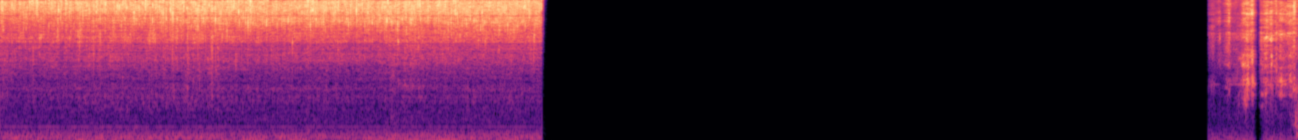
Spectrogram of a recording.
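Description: Homemade pork breakfast sausage frying in a skillet over medium-high heat gives a steady, loud sizzle for about four seconds, then cuts to silence before the sizzling returns briefly at the end.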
